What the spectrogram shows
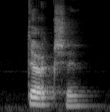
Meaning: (noun) a female Turk; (adjective) inflection of Turks: 1. masculine/feminine singular attributive 2. definite neuter singular attributive 3. plural attributive
- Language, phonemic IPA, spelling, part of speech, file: Dutch, /ˈtʏrksə/, Turkse, noun / adjective, Nl-Turkse.ogg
